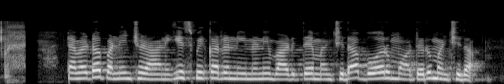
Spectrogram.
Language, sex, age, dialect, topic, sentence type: Telugu, female, 18-24, Southern, agriculture, question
